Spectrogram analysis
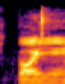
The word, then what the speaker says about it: goyim: And I can never pronounce the other one. It's like goy Goyim. what The Goyim.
